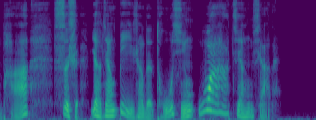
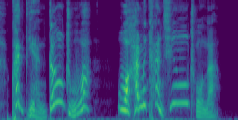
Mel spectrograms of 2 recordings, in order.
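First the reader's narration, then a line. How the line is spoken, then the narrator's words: Calling out. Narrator (Chinese): 有人却叫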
